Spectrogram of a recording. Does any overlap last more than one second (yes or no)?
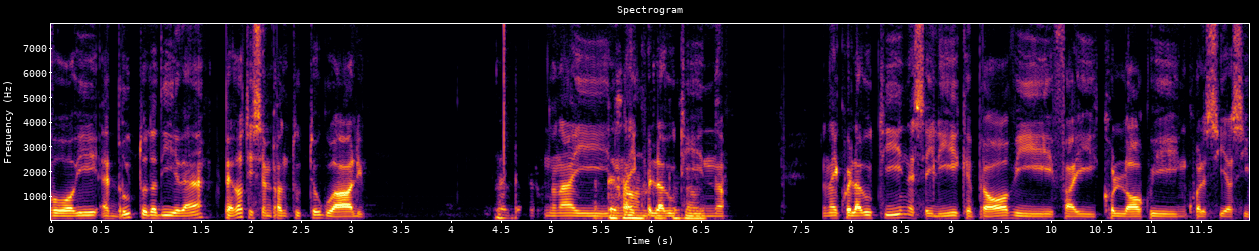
yes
